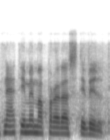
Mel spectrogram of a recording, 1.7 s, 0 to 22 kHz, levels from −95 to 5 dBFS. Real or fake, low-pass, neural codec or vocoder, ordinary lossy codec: fake; 7.2 kHz; codec, 16 kHz, 1 kbps, X-Codec, HuBERT features, trained on LibriSpeech; Opus, 24 kbps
